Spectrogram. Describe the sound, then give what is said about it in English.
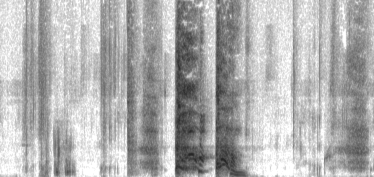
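A burst of harsh, raspy coughing from someone choking on lemon water: a few small throat-clearing sputters, then two loud, forceful coughs in quick succession, trailing off into a softer breathy rasp. “Excuse me, choking on my lemon water.”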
